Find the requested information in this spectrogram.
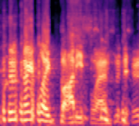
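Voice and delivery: high, loud words through real laughter; laughing protest. Real, not acted. Player cracking up at the body-slam idea, laughing protest. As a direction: crack up while insisting.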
